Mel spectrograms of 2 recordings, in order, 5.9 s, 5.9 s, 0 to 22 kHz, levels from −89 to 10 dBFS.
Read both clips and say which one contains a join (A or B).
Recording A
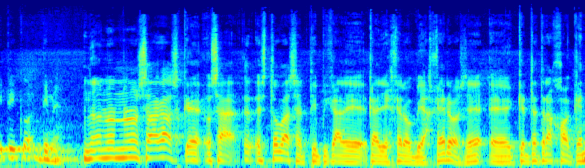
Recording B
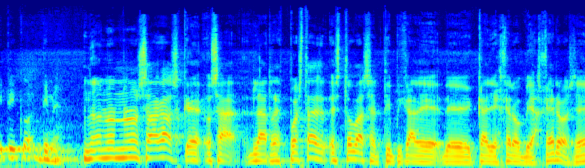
A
